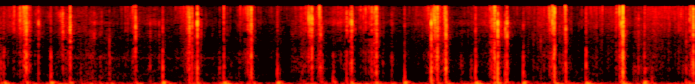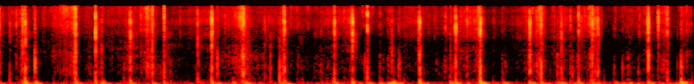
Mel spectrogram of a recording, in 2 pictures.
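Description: Sticky fingertips tap rapidly and irregularly on a thin white closed-cell polyethylene foam sheet held over the microphones. Each tap is a soft, deep, muffled thump with a brief tacky click as the fingers pull away, dying out almost instantly.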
